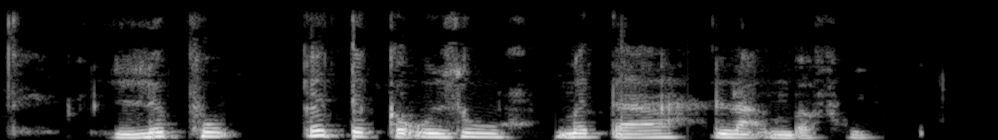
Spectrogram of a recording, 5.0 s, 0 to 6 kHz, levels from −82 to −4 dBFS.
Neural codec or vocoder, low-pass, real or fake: none; 5.4 kHz; real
